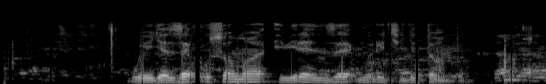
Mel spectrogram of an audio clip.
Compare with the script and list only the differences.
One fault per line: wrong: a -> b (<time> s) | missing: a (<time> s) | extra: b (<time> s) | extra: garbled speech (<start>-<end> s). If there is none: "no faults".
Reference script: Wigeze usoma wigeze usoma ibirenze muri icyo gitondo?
missing: wigeze usoma (2.5 s)
wrong: icyo -> iki (3.9 s)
